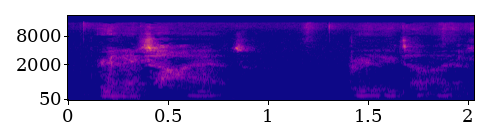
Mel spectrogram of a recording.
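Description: A woman's quiet, whispery speech in two short murmurs, too soft to make out.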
